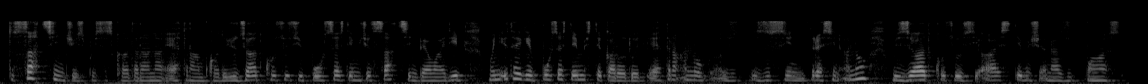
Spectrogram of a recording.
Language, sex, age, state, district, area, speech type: Kashmiri, female, 30-45, Jammu and Kashmir, Budgam, rural, spontaneous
